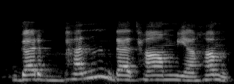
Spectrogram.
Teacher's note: We could combine the sandhi and chant it as Garbhan dadhamyaham. So da is Alpaprana followed by dha, Mahaprana.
